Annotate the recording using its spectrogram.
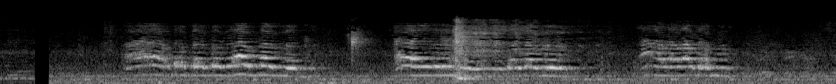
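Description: A cat meows loudly, over and over.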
